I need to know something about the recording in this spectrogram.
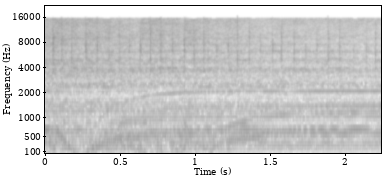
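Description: Electric guitar through delay and looping effects pedals: sustained looped tones with many swooping pitch glides bending down and back up as the pedals are worked, thinning out near the end.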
